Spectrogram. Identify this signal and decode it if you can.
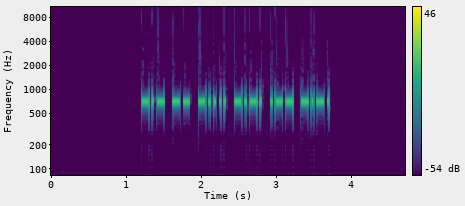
Morse code, heard as a keyed tone, about 36 wpm, 700 Hz. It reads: KM6CWC
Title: USA Call Signs - 6 Characters - 4x Character Spacing - 35wpm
